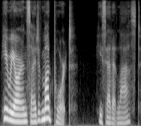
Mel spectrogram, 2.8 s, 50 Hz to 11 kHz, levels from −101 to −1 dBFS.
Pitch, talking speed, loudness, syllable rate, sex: 175 Hz, 235 wpm, -17 LUFS, 5.9 syllables/s, female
